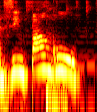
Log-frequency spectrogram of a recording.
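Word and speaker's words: Cipangu: Ông đã giới thiệu về vùng đất này với độc giả châu Âu thời bấy giờ với tên gọi là Sipangu, phát âm là Zimpangu, với ý nghĩa là vùng đất của vàng.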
